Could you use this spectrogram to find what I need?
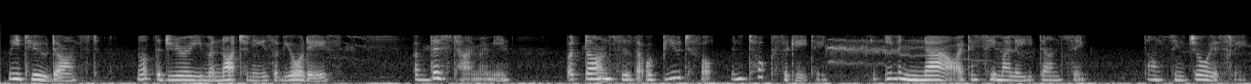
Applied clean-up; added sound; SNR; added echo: none; Gull, seagull / Fowl; 4 dB; none.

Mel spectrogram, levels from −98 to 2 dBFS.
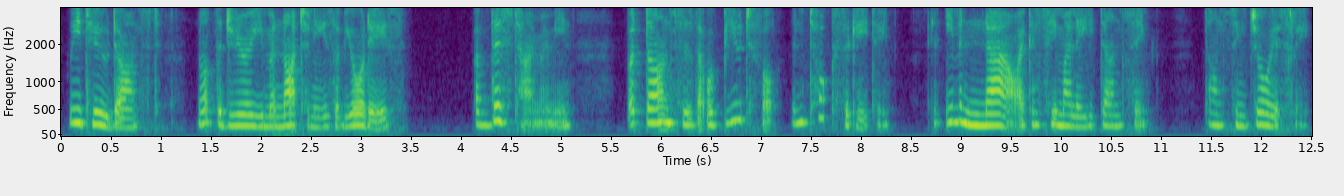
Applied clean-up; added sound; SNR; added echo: none; none; none; none.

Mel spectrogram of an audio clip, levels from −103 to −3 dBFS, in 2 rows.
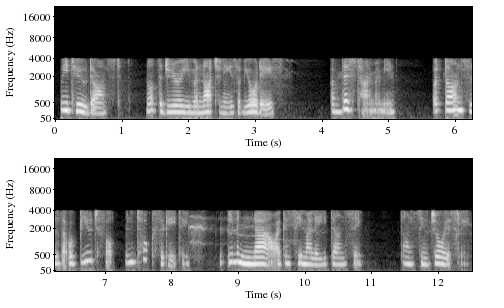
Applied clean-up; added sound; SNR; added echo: neural mask model RNNoise.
